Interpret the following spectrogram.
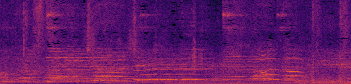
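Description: A large group of graduates singing a song together in chorus, with musical accompaniment; a steady low note enters about halfway through.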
